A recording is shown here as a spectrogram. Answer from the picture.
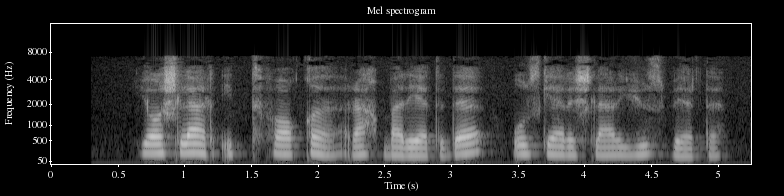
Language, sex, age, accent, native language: Uzbek, female, 25-34, Toshkent shahri, Uzbek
